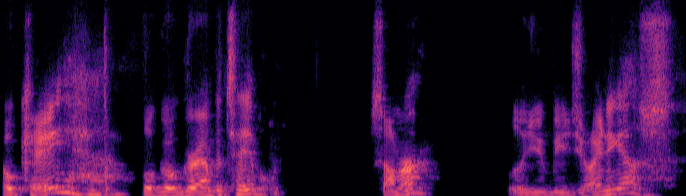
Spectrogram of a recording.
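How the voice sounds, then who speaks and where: A man's voice: medium pitch, lively intonation, a little slow, pushed and bright, slightly rough, dull audio, heavily acted. An actor at a table read playing a polite, cautious male film actor with a hesitant, courteous manner.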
